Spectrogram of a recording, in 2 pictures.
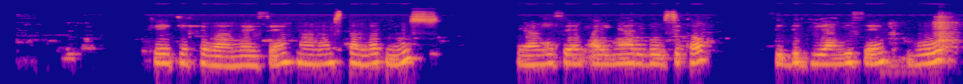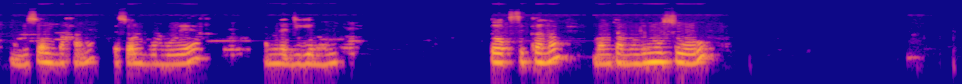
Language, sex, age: Wolof, male, 18-24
